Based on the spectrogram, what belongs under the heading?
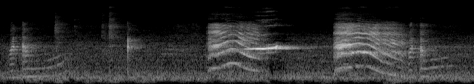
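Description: An Alexandrine parakeet gives a few soft chirps and whistles, then two loud, harsh, rasping screeches about a second apart, in a quiet room.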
